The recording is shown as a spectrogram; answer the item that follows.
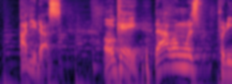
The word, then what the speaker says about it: Adidas: Everybody says Adidas, except for the American pronunciation would be Adidas. Well, which one is the correct version? The correct version would be Adidas, since it's a German brand, and in German it would be pronounced Adidas.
